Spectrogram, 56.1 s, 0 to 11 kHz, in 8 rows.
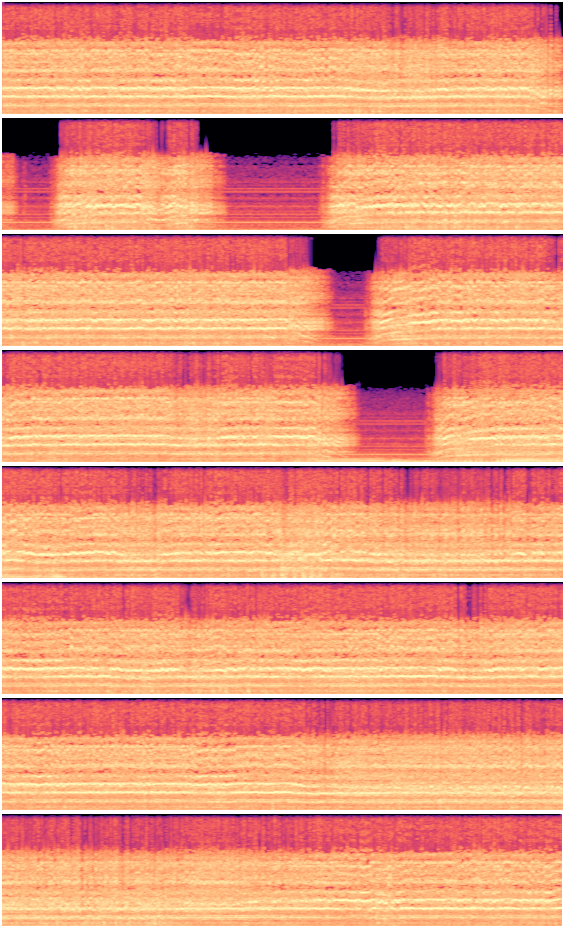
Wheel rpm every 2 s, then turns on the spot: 220, 220, 220, 130, 140, 40, 220, 230, 210, 110, 230, 230, 150, 110, 220, 220, 220, 220, 220, 220, 220, 230, 220, 210, 210, 210, 230, 230.
none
